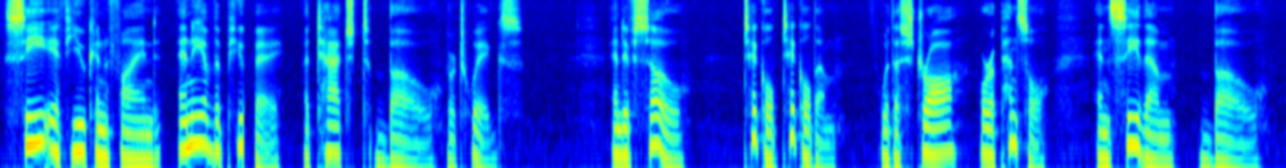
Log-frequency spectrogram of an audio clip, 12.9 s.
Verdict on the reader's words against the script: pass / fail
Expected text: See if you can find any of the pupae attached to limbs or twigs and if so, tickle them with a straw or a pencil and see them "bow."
fail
